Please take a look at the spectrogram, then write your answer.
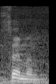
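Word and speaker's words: salmon: Или салмон. Не. А, да. Салмон. Да, сэмон. Сэмон, Л не произносится.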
